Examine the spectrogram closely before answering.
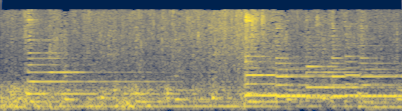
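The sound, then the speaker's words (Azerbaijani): Summer rain falling in a steady, dense hiss that carries on loudly and evenly for the whole stretch. “Heç görmüşsünüz mü yay yağışını?”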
